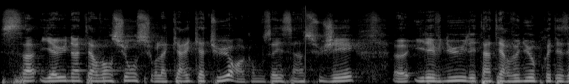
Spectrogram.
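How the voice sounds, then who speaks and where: Speaking very fast, a man delivers his lines in a fairly high voice with monotone, flat intonation. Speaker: school head. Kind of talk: panel talk. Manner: halting.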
